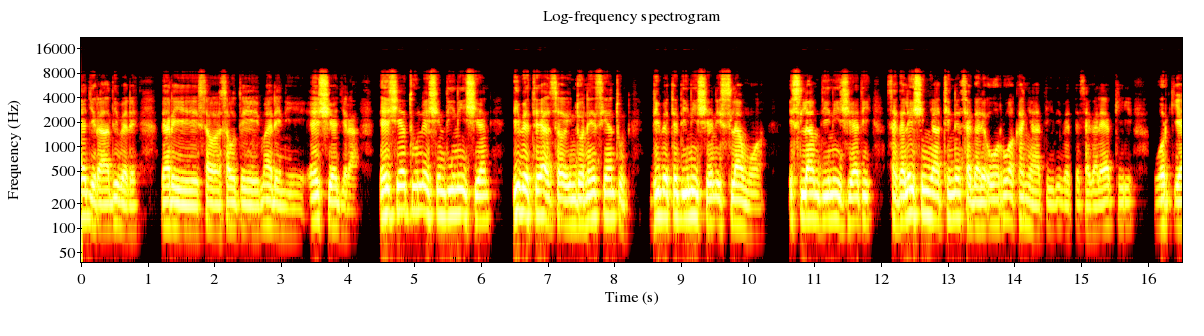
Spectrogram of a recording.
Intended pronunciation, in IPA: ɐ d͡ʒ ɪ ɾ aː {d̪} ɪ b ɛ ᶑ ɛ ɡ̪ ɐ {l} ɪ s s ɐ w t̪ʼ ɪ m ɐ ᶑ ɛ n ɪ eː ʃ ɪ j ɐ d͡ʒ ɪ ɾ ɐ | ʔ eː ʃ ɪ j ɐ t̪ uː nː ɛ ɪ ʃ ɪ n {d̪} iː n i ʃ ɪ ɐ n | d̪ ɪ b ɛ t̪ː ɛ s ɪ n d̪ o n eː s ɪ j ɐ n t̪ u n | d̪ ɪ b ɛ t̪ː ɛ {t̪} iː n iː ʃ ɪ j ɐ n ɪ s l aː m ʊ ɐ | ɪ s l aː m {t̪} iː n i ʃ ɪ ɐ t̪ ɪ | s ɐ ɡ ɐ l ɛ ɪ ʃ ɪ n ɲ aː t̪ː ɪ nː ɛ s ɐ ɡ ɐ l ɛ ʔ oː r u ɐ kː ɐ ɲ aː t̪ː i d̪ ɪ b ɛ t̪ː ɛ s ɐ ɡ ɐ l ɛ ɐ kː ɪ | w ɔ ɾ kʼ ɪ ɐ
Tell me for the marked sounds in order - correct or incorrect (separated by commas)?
correct, incorrect, correct, incorrect, incorrect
